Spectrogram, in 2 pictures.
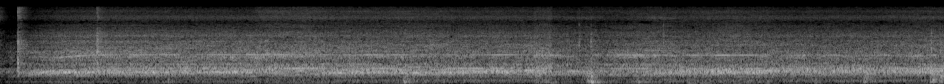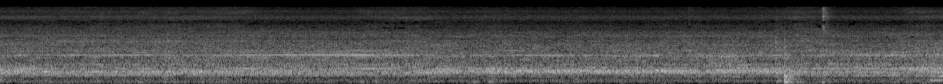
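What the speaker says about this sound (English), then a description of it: "I'm going to blow my hair. It's gonna be a little noisy." A handheld hair dryer blows steadily on someone's hair, a loud continuous broadband whoosh lasting the whole time with faint shifts as it moves.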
